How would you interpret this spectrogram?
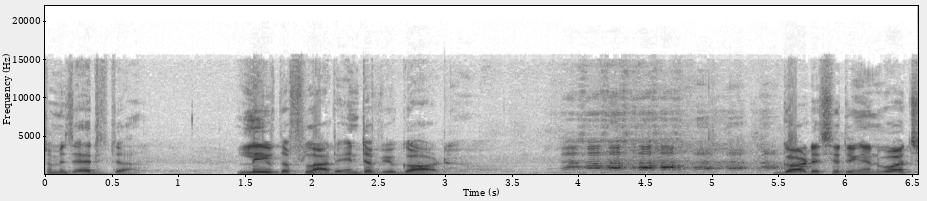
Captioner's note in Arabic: اضحك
